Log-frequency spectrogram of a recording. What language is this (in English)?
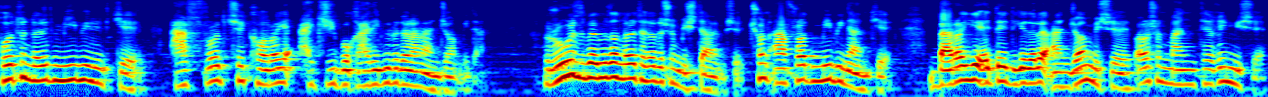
Persian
